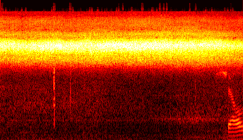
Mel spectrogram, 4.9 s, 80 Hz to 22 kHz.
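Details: Brood X periodical cicadas in their 17-year emergence, June 4, 2021, in a parking lot in Sharonville, Ohio; a dense, steady, high-pitched droning chorus fills the air without a break, with a brief voiced sound near the end.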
